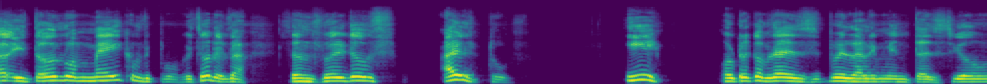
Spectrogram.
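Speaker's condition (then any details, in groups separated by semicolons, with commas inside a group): Cerebral palsy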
